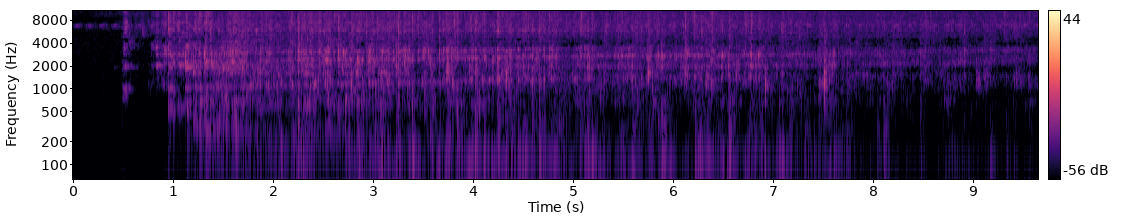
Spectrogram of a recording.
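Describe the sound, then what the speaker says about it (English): Lemonade poured through a funnel into a bottle, a steady close gurgling stream of liquid running continuously for several seconds without talk. "So now we can fill the bottle with the remainder of the lemonade."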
